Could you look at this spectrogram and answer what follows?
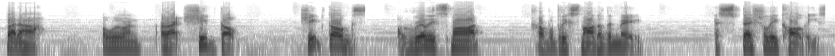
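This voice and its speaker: A man's voice: medium pitch, lively intonation, normal speed, long pauses, no room sound, faint music behind. A man with an Australian accent, chatting casually as a guest on a group livestream.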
